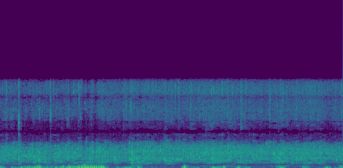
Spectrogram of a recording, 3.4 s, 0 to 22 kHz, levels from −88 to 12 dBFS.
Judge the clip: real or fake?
real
